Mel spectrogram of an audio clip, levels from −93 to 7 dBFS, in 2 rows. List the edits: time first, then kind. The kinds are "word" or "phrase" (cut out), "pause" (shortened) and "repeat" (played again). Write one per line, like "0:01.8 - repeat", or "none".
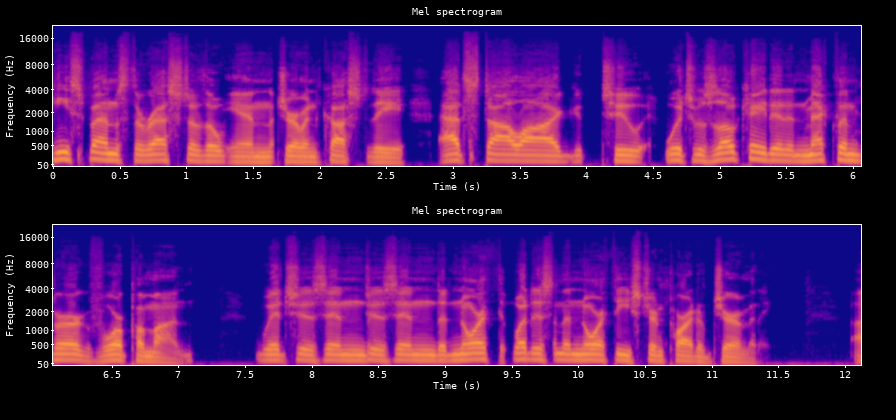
0:01.3 - word
0:01.6 - word
0:04.4 - word
0:08.4 - repeat
0:09.8 - word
